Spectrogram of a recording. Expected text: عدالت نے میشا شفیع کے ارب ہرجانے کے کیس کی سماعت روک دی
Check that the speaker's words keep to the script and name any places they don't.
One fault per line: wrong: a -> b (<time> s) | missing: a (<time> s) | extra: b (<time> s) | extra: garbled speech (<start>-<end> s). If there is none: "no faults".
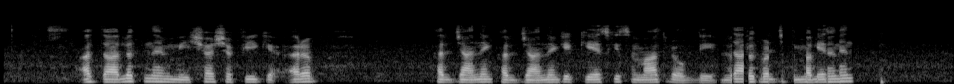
extra: ہرجانے (5.0 s)
extra: garbled speech (7.2-8.5 s)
